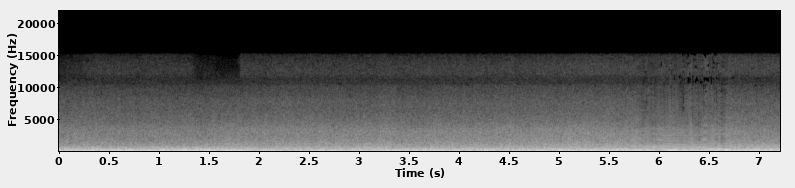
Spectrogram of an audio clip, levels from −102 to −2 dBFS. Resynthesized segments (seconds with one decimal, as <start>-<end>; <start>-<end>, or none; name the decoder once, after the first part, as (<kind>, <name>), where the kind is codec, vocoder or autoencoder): 5.8-6.7 (vocoder, BigVGAN v2)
